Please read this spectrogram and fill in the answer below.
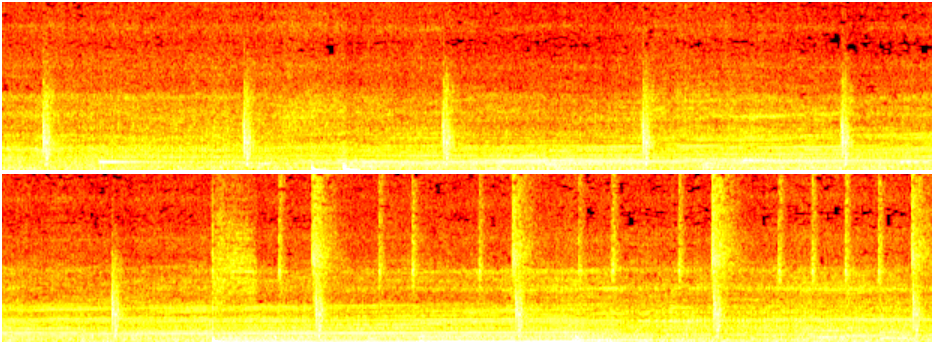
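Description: Background music with a sparse beat, one hit about every second and a third, over a held tone that rises slowly. Heavy bass and quicker drum hits come in a little past halfway.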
